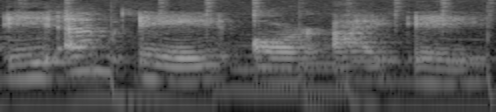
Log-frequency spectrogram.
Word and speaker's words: Amaria: spiritual word name then we have amarya spell a-m-a-r-i-a amaria i feel like this would be such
